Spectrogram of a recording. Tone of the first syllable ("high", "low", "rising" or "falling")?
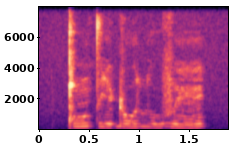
rising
